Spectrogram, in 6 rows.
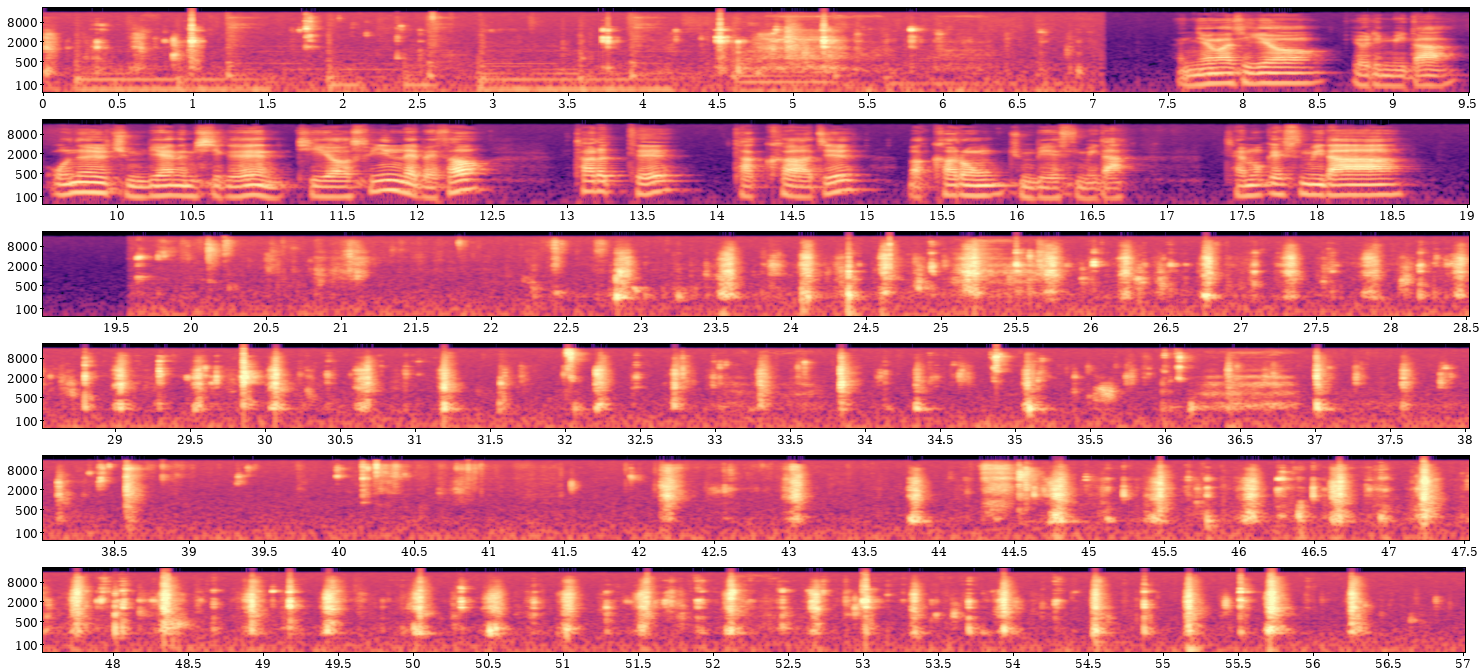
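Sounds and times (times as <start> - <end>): wet mouth sounds: 0.0 - 7.1, 19.6 - 57.0
crunching crisp crust: 19.6 - 57.0.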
